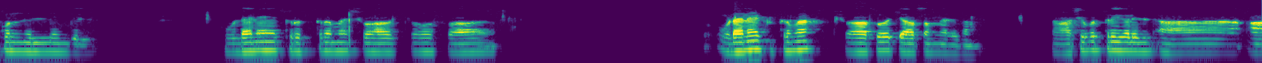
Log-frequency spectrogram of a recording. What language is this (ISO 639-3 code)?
mal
